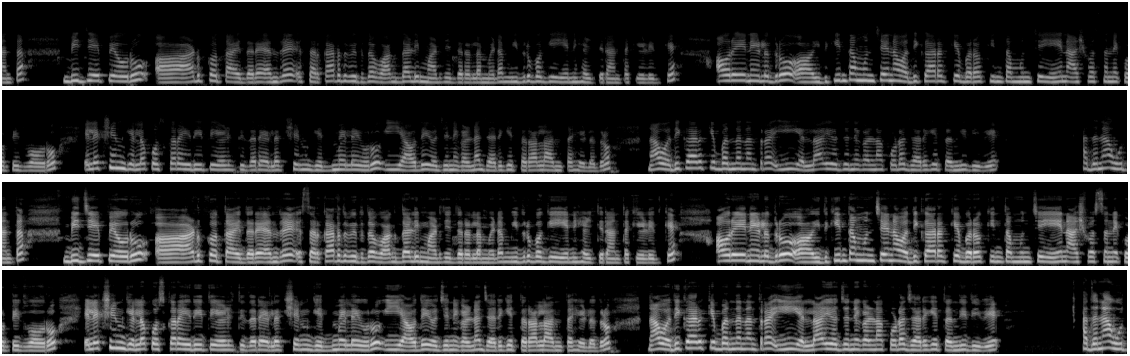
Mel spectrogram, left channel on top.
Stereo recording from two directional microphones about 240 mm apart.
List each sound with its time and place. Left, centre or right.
0.0 s a woman's voice: centre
